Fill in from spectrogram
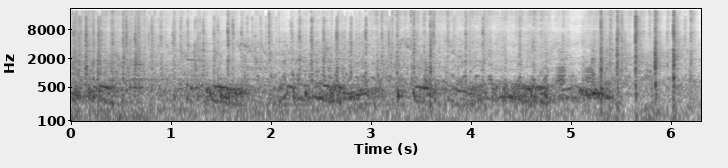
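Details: Murmuring pigeon coos swell and fade in a low band, punctuated by repeated sharp clicks and taps, especially toward the end.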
